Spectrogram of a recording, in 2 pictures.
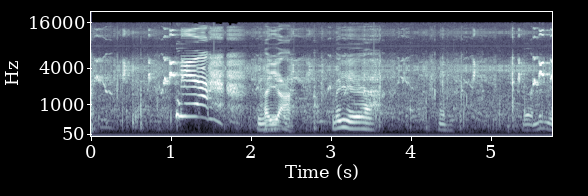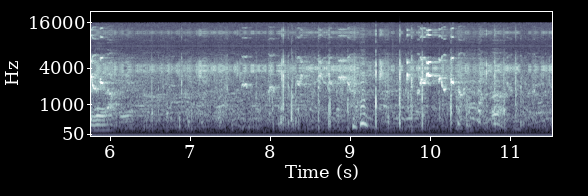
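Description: A toddler girl babbles and squeals close by.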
